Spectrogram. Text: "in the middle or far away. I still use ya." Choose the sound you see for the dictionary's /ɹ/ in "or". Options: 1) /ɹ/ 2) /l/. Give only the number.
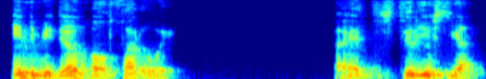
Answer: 2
